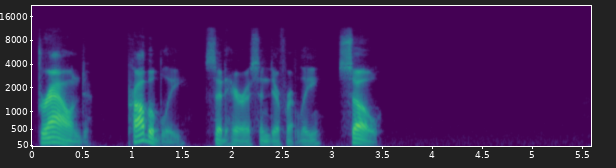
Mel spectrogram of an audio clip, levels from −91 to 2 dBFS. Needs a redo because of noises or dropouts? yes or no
no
